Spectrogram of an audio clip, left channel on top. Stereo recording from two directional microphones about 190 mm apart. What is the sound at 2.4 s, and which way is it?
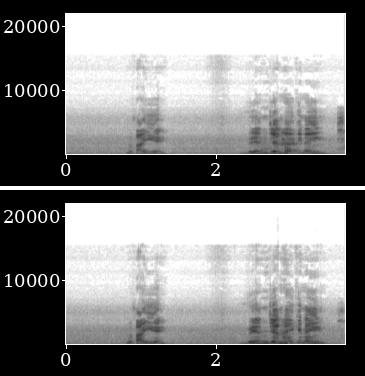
Speech, 50° right (ahead or behind).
